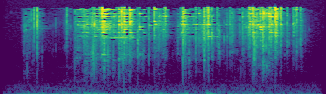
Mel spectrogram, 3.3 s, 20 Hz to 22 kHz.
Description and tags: Sound of moving keys
Recorded with Rode NT-1
ting, grab, keychain, cling, jingle, jingling, metallic, rattle, clang, chain, hit, key, drop, metal, keys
